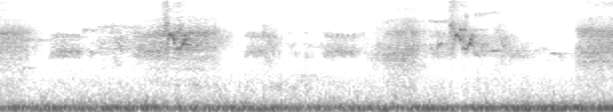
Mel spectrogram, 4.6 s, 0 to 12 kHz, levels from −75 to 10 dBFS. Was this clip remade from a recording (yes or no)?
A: no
